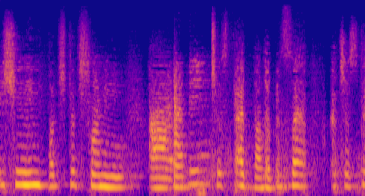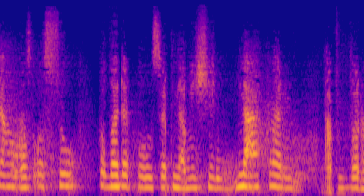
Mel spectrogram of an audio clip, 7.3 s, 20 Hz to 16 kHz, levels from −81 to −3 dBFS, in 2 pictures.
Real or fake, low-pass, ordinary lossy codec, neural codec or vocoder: fake; 14.4 kHz; AAC, 64 kbps; codec, 44.1 kHz, 0.9 kbps, DAC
